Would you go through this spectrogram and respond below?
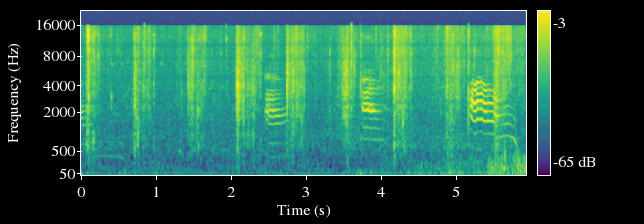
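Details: Greeting meows from one of two friendly community cats, the big black boss cat Don-chan and a black-and-white tuxedo cat, lined up outdoors: three short harmonic-rich mews spaced about a second apart, with footsteps and rustling underneath.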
